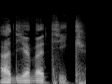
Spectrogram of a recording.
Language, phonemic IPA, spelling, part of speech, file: French, /a.dja.ba.tik/, adiabatique, adjective, Fr-adiabatique.ogg
- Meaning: adiabatic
